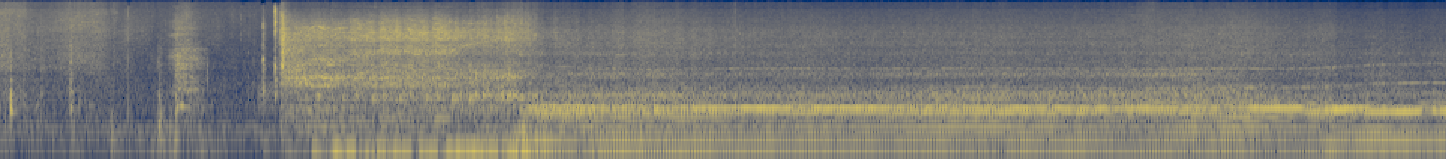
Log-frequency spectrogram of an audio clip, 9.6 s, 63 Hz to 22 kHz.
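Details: BMW E60 M5 S85 V10, first startup after new rod bearings, run only briefly without coolant, secondary air pump hose disconnected: starter whir, catches, smooth steady idle, no knocking or leaks; normal startup and idle.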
